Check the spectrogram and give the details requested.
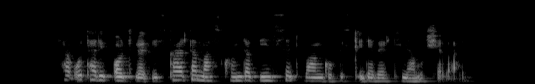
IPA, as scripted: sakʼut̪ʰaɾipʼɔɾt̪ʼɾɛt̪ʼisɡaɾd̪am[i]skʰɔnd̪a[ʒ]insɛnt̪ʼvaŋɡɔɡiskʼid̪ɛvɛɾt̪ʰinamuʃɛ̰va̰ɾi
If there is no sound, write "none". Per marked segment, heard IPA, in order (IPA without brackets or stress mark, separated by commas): a, v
